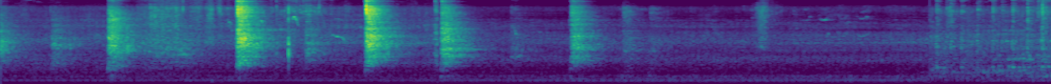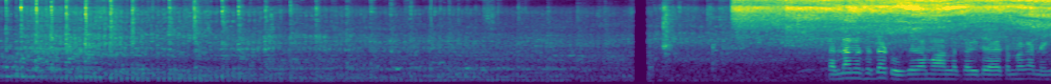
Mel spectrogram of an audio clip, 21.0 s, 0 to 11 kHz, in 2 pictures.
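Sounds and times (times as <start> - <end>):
motor engine running: 9.3 - 16.0, 17.8 - 21.0.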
